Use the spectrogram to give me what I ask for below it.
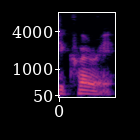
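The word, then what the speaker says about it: equerry: Marines at that time the equery is pronounced equery and varies according to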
